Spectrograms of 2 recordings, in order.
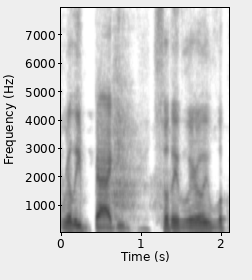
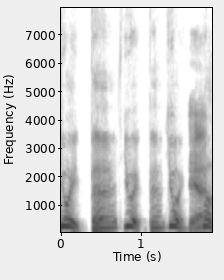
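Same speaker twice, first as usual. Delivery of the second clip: very high, cocky, taunting tone full of attitude; 9 semitones higher than usual. Quoting Rocky in Rocky Three: Rocky with more attitude. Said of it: "He was like".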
